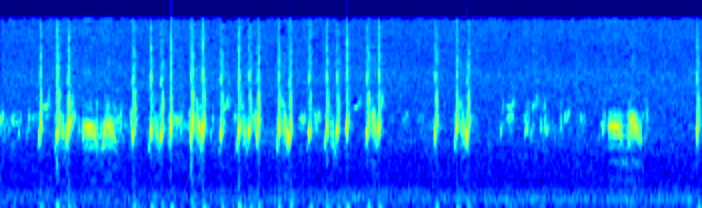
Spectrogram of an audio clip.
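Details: Quail heard in the morning, male and female voices used as a hunting lure: a fast series of sharp piping notes in pairs and triplets, thinning out later into scattered whistles and one short harsh burst.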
